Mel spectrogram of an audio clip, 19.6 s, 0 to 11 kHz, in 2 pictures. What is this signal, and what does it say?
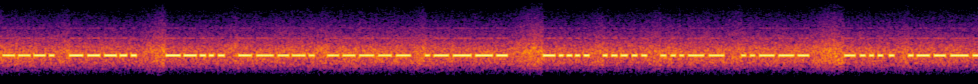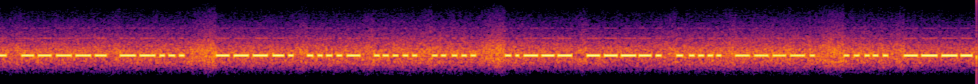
Morse code, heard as a keyed tone, hand-sent with a straight key, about 26 wpm, 1150 Hz, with radio static and a narrow filter. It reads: … 7901 6532 6107 9455 2959 …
